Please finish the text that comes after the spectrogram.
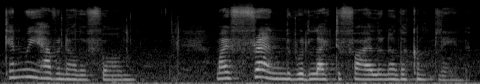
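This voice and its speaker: Young woman as a meek, high-voiced loyal friend. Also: moderate pace, a little hiss or hum, natural voice, poor audio. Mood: apologetic. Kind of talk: high school radio drama acting.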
